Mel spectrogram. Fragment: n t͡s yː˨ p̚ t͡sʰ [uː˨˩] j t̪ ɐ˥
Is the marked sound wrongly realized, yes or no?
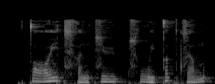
no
